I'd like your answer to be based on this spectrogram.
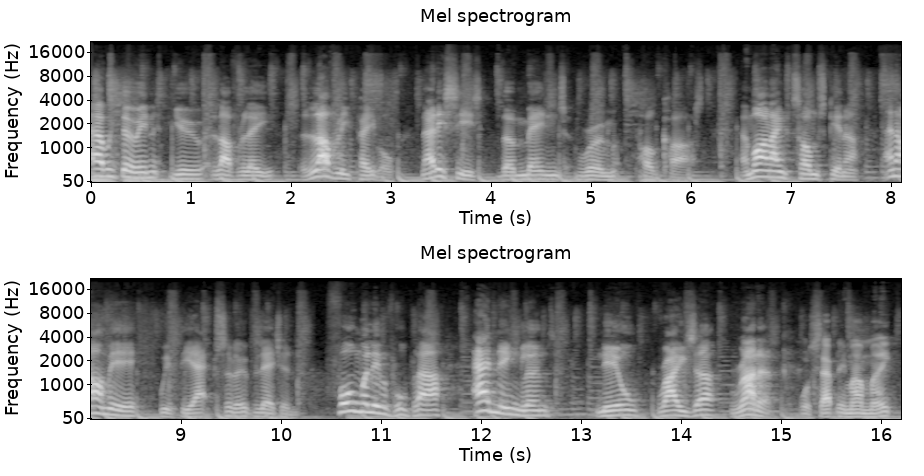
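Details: Adult male speaker; Normal fluent speech.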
